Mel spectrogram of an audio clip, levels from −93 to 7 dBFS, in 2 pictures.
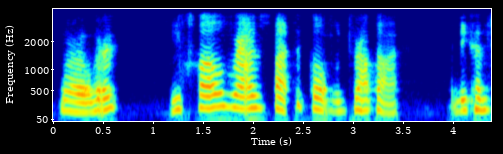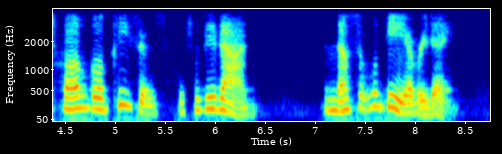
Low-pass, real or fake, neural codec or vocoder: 3.6 kHz; fake; codec, 24 kHz, 1 kbps, SNAC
